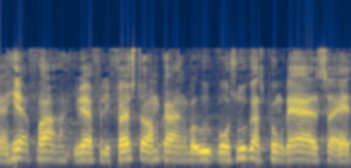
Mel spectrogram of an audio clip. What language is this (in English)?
Danish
